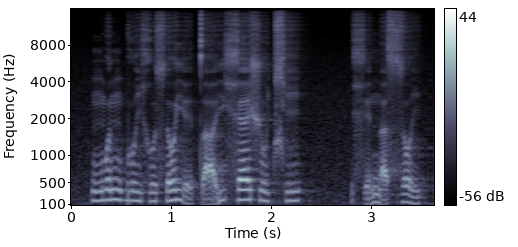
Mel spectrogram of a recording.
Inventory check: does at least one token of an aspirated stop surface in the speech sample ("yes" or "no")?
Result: yes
